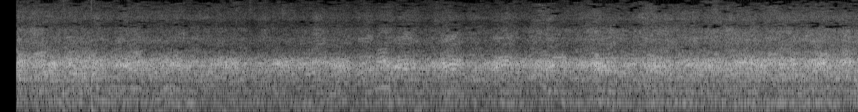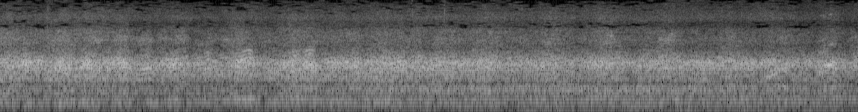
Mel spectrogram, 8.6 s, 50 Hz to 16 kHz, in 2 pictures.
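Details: Khaki Campbell ducks at a farm of about 3000 ducks during feeding: a dense, continuous din of many overlapping quacks from a large flock, with no single voice standing out.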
